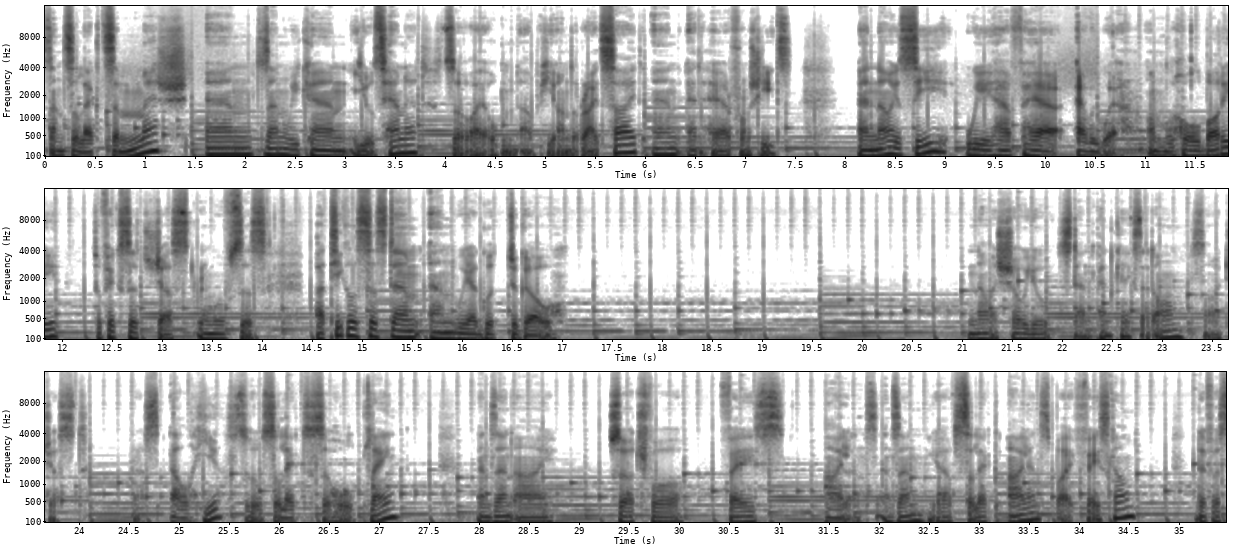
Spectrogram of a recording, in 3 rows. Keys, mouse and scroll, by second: 4.3 click, 6.0 click, 7.1 middle click, 9.9 click, 12.3 click, 13.5-14.1 scroll up 2, 14.1 middle click, 15.1-15.8 scroll down 5, 15.8-16.6 scroll up 2, 16.7 middle click, 20.2 alt+a, 20.6 middle click, 21.4-22.4 scroll down 5, 21.9-22.4 scroll up 3, 22.4-23.6 scroll up 5, 24.3 l, 25.1-26.0 scroll down 3, 27.4 F3, 35.2 middle click.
